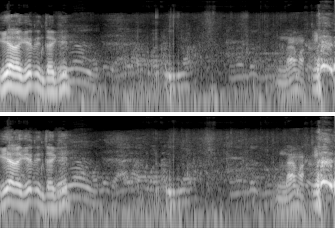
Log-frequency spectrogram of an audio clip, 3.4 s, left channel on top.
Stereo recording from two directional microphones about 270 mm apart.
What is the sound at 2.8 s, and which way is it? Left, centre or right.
Speech, right.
